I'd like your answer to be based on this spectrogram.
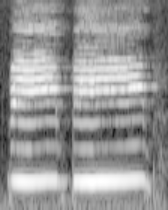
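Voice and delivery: high robot beep; squeaky robot beeping. Acted. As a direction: chirp it like a little robot.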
